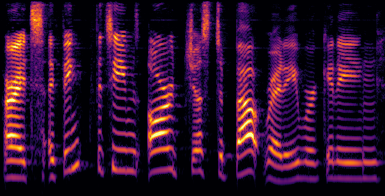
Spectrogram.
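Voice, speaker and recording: A woman's voice: medium pitch, measured pace, smooth. A woman casting an esports match with a stuffy voice from a cold, playful and giggly. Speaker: esports caster. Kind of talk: casual esports commentary.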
